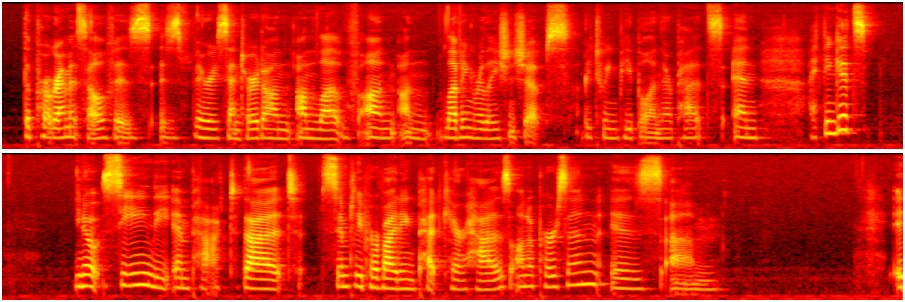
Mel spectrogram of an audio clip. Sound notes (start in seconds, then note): none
